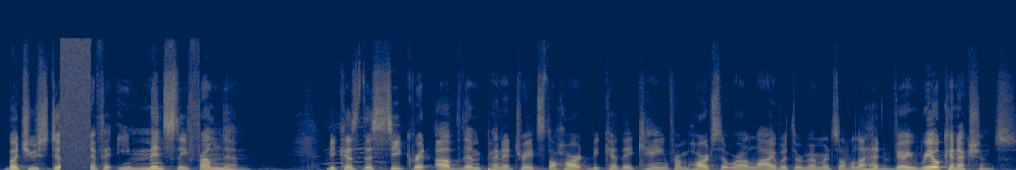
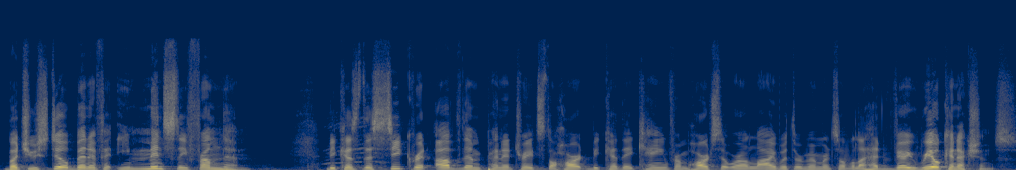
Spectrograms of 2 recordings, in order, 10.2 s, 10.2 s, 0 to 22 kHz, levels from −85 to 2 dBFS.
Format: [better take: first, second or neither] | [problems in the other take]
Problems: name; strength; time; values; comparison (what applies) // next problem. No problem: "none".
second | audio cutting out; filled with static; at 0.5 s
